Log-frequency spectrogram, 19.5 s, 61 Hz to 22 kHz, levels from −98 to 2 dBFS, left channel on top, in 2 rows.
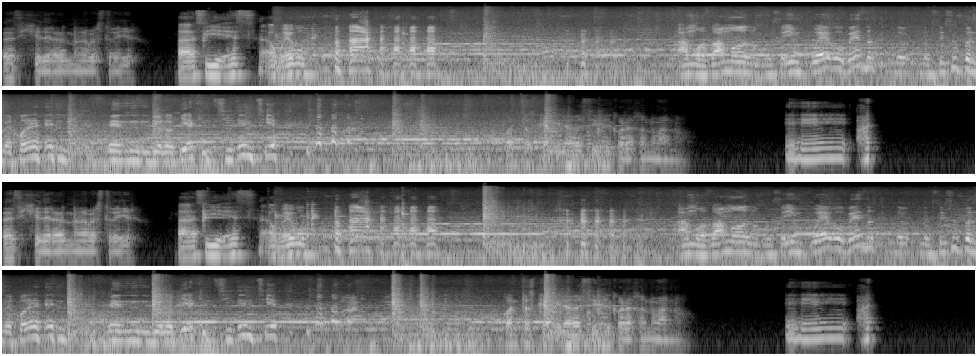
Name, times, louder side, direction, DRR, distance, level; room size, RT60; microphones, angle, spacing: voice 1, 0.0-1.3 5.5-6.5 14.7-16.6, right 5 dB, 40° right, 0.7 m, -30 dB
voice 2, 1.8-4.4 6.8-13.1 17.6-18.4, left 2 dB, 25° left, 0.5 m, -25 dB
Gunshot gunfire, 2.0-2.2 2.7-4.2 4.5-6.2 7.2-9.0 9.4-10.9 11.2-12.5 12.8-16.0, right 4 dB, 70° right, 1.0 m, -33 dB
sound 1, 2.7-15.2, left 1 dB, 65° left, 0.8 m, -29 dB
3.9 x 2.5 x 3.2 m
head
